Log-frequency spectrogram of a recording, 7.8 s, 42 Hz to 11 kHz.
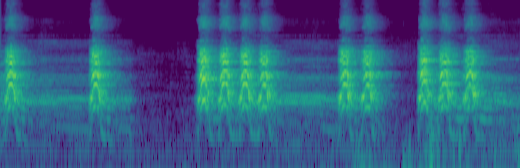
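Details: A neighbour's newly bought 40 kg dog gives deep, repeated barks, a single bark followed by runs of three or four quick barks, with brief silences between bursts.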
